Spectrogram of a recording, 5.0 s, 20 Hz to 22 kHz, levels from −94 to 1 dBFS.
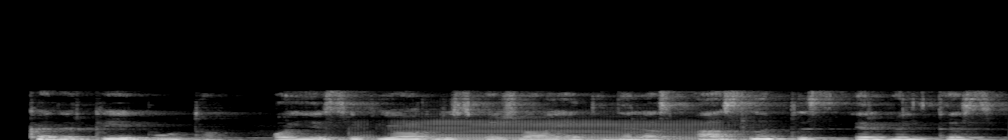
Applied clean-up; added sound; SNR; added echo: none; Wind instrument, woodwind instrument; 18 dB; reverberation time 0.5 s.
